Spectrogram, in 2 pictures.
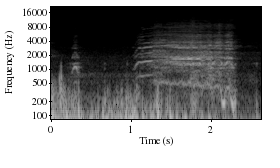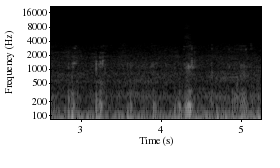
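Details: Friesian horse in a pasture gives one loud whinny of about a second, opening with a rising onset and then wavering through rich harmonics before cutting off, followed by soft hoof thuds and quiet rural background.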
